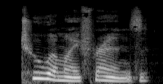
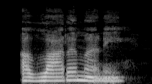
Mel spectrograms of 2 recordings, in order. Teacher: so the word of can be reduced to just the schwa sound.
